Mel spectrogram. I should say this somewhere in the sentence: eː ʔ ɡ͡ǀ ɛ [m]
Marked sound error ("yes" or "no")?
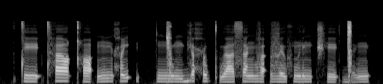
yes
